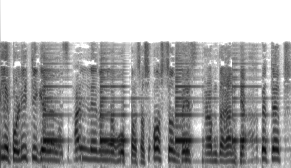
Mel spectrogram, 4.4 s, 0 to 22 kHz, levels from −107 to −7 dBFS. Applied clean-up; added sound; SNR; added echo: neural mask model RNNoise.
